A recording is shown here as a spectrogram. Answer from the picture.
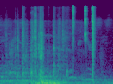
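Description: Muffled handling bumps, then three sharp clicks in quick succession near the end.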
